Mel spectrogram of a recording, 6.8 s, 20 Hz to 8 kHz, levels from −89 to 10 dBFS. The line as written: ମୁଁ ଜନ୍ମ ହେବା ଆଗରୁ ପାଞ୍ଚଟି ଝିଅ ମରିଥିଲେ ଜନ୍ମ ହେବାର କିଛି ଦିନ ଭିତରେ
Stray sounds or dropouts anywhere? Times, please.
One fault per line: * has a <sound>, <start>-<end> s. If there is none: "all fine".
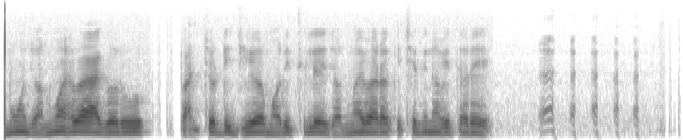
* has a laugh, 5.4-6.4 s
